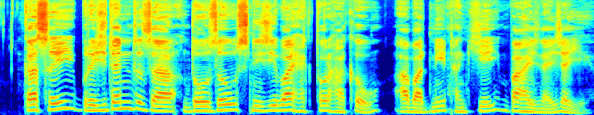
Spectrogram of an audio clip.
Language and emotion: Bodo, neutral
